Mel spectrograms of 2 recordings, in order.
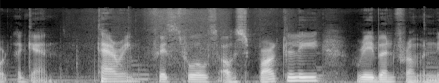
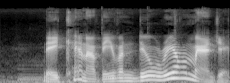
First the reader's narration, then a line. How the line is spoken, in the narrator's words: Grisabel grumbled to herself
